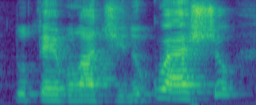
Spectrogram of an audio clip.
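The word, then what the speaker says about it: quaestio: Por que question? Porque question lembra questionar? Porque em latim se pronuncia questio.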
